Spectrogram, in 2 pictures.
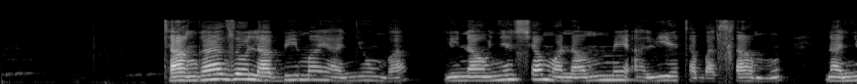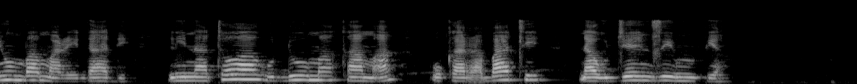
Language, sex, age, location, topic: Swahili, female, 25-35, Kisii, finance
